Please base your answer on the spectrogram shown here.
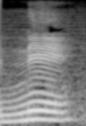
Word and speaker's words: nez: Le nez. Voici la quatrième et la dernière règle. Dans la langue française, on ne prononce pas le H comme si ça n'existait pas du tout.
